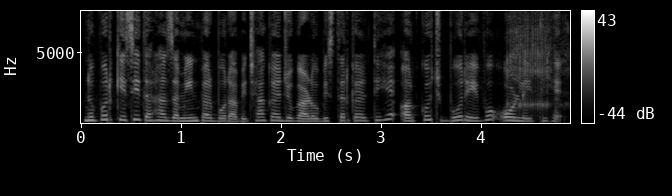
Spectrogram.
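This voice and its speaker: Mellow high-voiced woman narrating a story. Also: moderate pace, dry recording, studio quality. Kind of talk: scripted narration of a cartoon family story.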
